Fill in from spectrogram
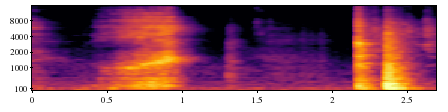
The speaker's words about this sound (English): I knocked that drink about as far as I could without knocking it over. It was, from a physics standpoint, remarkable that you didn't spill.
